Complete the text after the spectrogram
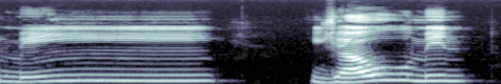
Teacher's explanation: یو کو ہم نے کھینچنا نہیں ہے کیونکہ یہاں پہ یا وہ لین ہو رہا ہے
